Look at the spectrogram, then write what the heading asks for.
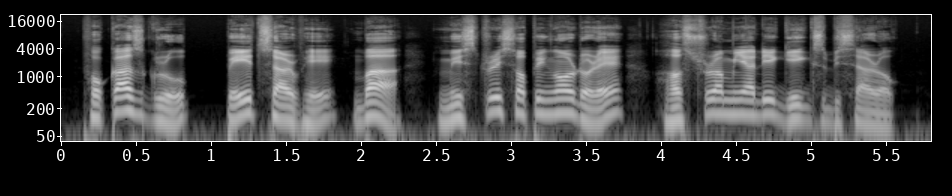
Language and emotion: Assamese, neutral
